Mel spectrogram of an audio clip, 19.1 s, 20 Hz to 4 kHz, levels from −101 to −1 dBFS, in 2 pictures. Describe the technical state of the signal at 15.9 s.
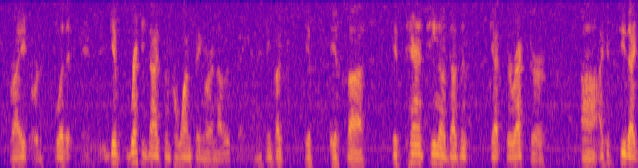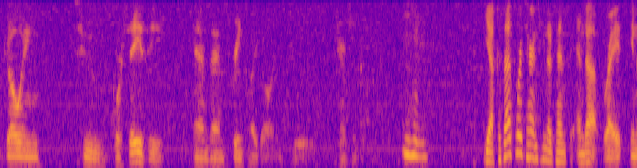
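At 15.9 s the background pumps, dropping away between words and swelling under them: noise suppressor artifacts throughout, cutting room noise by about 18 dB frame by frame.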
